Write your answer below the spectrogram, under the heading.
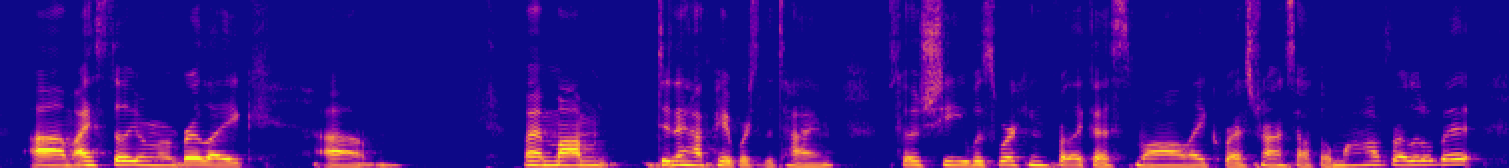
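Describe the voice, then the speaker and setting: In a Spanish accent, a woman speaks at a medium pitch and a moderate pace. Her intonation is monotone and flat. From US Midwest, Council Bluffs, Iowa. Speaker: entrepreneur. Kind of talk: interview. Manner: hesitant, many fillers.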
